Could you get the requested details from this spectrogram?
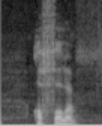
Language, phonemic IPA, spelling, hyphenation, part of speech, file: Dutch, /ˈɑfɑlə(n)/, afvallen, af‧val‧len, verb / noun, Nl-afvallen.ogg
- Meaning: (verb) 1. to fall off 2. to lose weight, slim down 3. to drop out, to no longer be able to partake 4. to renounce, to renege, to lose loyalty 5. to dispute, to go against (a person)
